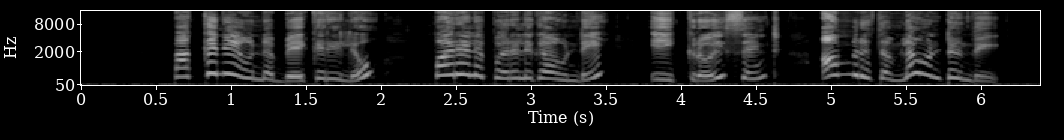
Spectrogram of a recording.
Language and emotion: Telugu, happy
